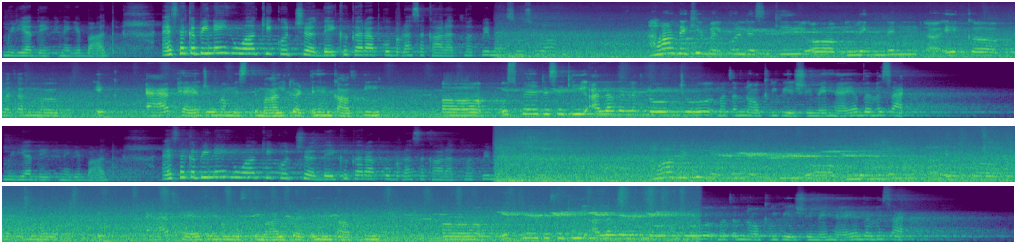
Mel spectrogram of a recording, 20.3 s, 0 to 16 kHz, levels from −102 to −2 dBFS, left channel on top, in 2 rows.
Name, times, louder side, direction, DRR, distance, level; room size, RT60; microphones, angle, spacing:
voice 1, 0.0-5.7, left 3 dB, 65° left, 13 dB, 0.8 m, -32 dB
sound 1, 4.9-17.1, right 6 dB, 90° right, 0.5 m, -32 dB
voice 2, 6.4-10.8 11.0-11.2 11.6-13.9 14.5-19.1, left 2 dB, 45° left, 8 dB, 1.1 m, -28 dB
27.5 x 19.5 x 6.6 m, 2.9 s
head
